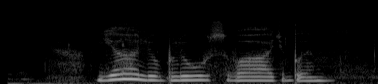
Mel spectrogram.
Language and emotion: Russian, sad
